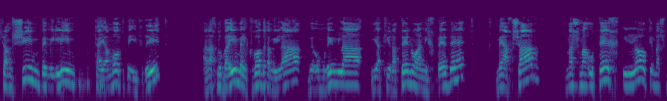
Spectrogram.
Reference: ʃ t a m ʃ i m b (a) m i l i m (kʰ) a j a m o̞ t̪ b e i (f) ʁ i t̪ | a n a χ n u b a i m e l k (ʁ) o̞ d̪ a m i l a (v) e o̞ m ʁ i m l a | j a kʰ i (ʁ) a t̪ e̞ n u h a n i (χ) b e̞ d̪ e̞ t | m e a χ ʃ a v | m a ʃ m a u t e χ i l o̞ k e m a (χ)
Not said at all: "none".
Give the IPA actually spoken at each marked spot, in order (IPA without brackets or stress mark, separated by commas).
e, k, v, v, v, ʁ, χ, ʃ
